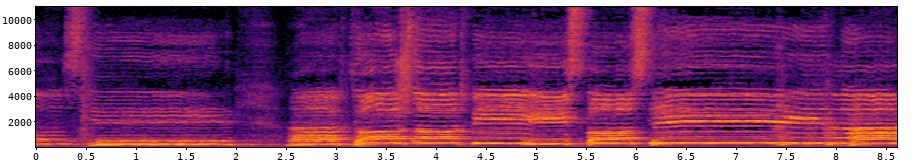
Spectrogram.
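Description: Three voices, a man and two women, singing a Lemko folk song a cappella in close harmony, in phrases of long held notes. The singing dips briefly about two seconds in, then a new phrase starts.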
